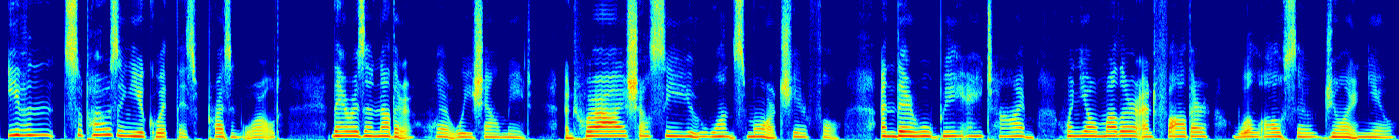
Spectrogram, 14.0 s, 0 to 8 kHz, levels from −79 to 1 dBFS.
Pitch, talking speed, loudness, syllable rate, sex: 225 Hz, 165 wpm, -19 LUFS, 4.3 syllables/s, female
